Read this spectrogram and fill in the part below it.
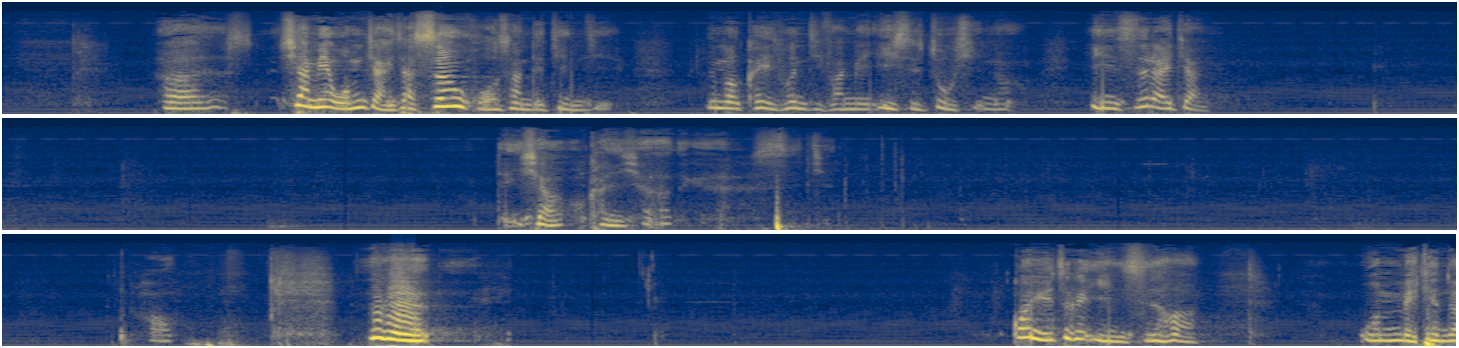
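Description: An elderly man lectures calmly through a microphone, speaking in bursts with long pauses.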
